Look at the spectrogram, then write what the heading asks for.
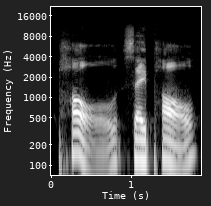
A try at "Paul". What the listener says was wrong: no, not pa. Say Paul and pronounce the L.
